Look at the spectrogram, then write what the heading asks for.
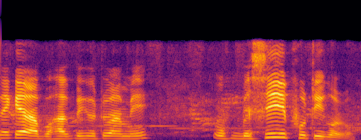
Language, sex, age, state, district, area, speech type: Assamese, female, 30-45, Assam, Tinsukia, urban, spontaneous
